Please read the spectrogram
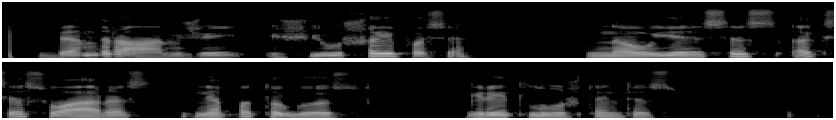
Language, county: Lithuanian, Vilnius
